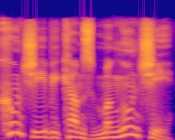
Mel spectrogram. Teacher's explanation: The language prioritizes phonetic flow, forcing the hard consonant to dissolve right into a nasal sound.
